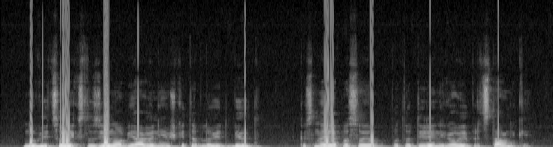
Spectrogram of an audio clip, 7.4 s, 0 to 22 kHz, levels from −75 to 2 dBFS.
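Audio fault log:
0.40 to 6.64 s, integer overflow: speech peaks wrap instead of limiting at 0.40 to 0.92, 1.38 to 1.45, 1.83, 3.26, 4.32 to 4.44, 4.93 to 4.96, 5.73 and 6.64 s. The longer spans are driven about 2 dB past full scale; the single clicks sit right at the limit. Each excess sample jumps to the opposite extreme of the integer range, so loud syllables produce violent cracks far harsher than the flattened tops of ordinary clipping.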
